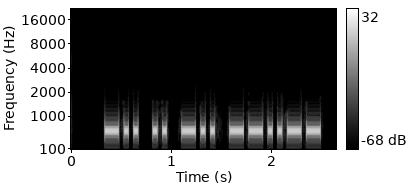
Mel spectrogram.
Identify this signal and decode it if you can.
Morse code, heard as a keyed tone, about 25 wpm, 600 Hz. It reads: DID,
